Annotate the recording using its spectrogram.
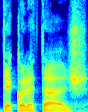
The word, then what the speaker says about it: décolletage: Yeah, got to get that décolletage out. – Is that the right way to say that word? – I'm assuming it's from the French, and they would pronounce it décolletage.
